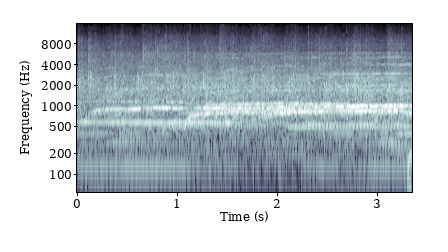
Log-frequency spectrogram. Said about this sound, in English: Are those hand claps for the Lord?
